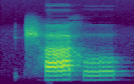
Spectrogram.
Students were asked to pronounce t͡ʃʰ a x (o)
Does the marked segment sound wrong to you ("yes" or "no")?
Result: no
